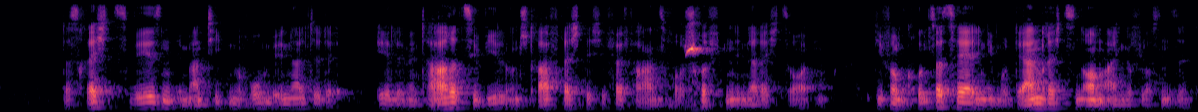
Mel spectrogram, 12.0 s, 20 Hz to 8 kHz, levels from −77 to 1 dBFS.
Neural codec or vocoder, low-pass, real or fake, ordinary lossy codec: none; 7.2 kHz; real; none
